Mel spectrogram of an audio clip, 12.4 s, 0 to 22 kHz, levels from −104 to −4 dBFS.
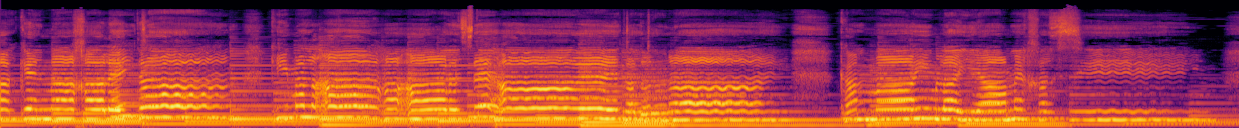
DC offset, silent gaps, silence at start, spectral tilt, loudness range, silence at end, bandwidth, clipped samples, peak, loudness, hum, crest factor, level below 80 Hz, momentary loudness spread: under 0.1%; none; 0 s; -6 dB/octave; 3 LU; 0 s; 16 kHz; under 0.1%; 0 dBFS; -16 LUFS; none; 14 dB; -56 dBFS; 12 LU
